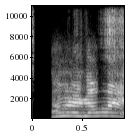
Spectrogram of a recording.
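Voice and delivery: very high-pitched, shrill scream. Retelling being held over a gas grenade: imitating own past scream. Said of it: "I'm screaming".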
